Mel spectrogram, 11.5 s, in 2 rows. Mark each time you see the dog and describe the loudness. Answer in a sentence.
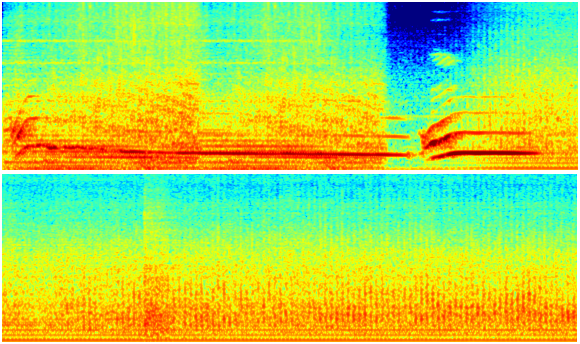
The dog can be heard from 0.0 to 5.3 s, getting louder.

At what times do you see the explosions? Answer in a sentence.
The explosions can be heard from 7.2 to 7.6 s.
